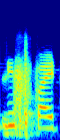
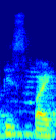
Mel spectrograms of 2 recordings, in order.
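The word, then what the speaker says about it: despite: দো থাকে ইন ডিসপাইট অফ ডিসপাইট থাকে। আচ্ছা, উচ্চারণটা সুন্দর করে করবা, ডিসপাইট না ডেসপাইট।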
